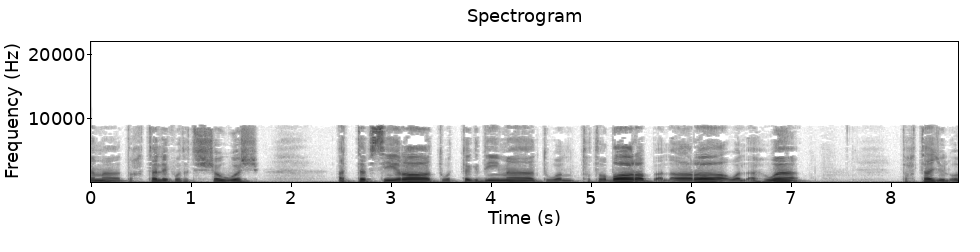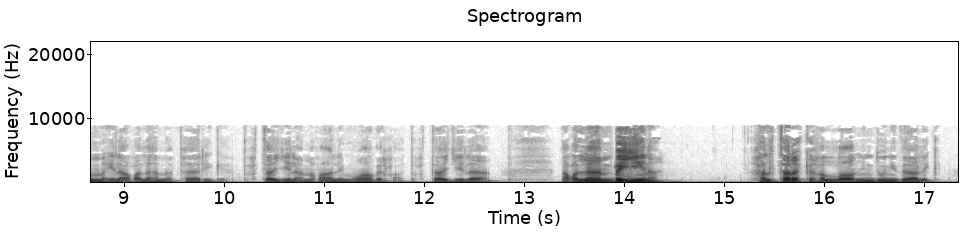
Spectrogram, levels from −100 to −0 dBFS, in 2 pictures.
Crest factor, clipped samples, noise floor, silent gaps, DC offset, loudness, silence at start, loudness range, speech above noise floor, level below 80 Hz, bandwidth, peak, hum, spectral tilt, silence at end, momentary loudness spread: 24 dB; under 0.1%; -58 dBFS; none; under 0.1%; -23 LUFS; 0 s; 11 LU; 35 dB; -58 dBFS; 9.4 kHz; 0 dBFS; none; -6 dB/octave; 0.25 s; 17 LU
